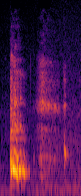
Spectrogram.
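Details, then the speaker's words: Person with cystic fibrosis who says they are tired of coughing gives a single harsh cough burst with a softer, breathy tail. "So basically, I am tired. I'm tired of coughing right now, and"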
